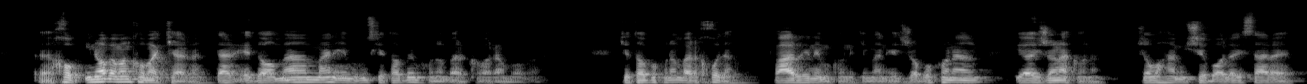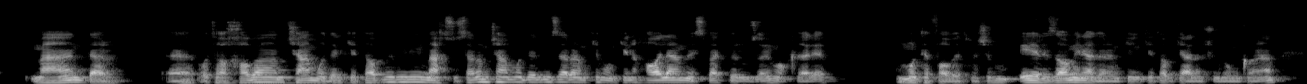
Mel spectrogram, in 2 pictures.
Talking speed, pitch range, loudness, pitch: 145 wpm, 80-100 Hz, -24 LUFS, 90 Hz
